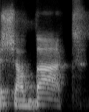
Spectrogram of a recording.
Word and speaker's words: Shabbat: sabe menos y diciéndole, se dice Shabbat con una sola vez sin TH, se dice Shabbatón, no se dice Jesús, se dice Yeshua, se dice Yehoshua.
